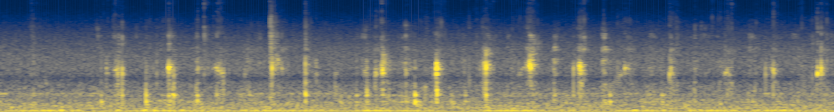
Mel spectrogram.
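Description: A woman chews soft food close to a microphone with wet smacking sounds.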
